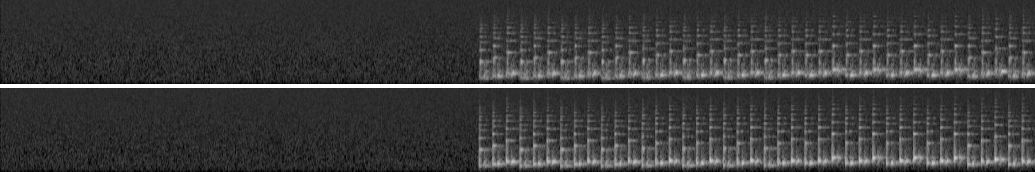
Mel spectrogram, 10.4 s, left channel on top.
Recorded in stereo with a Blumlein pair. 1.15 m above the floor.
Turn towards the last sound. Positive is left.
turn(degrees=-55)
